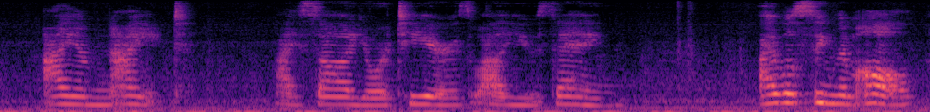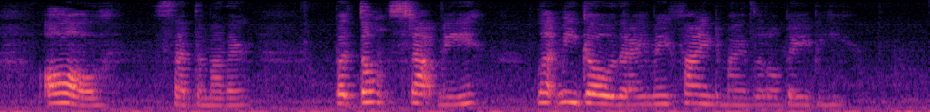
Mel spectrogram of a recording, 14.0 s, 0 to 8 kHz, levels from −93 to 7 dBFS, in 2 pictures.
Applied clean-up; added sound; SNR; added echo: none; Engine; 20 dB; reverberation time 0.2 s.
